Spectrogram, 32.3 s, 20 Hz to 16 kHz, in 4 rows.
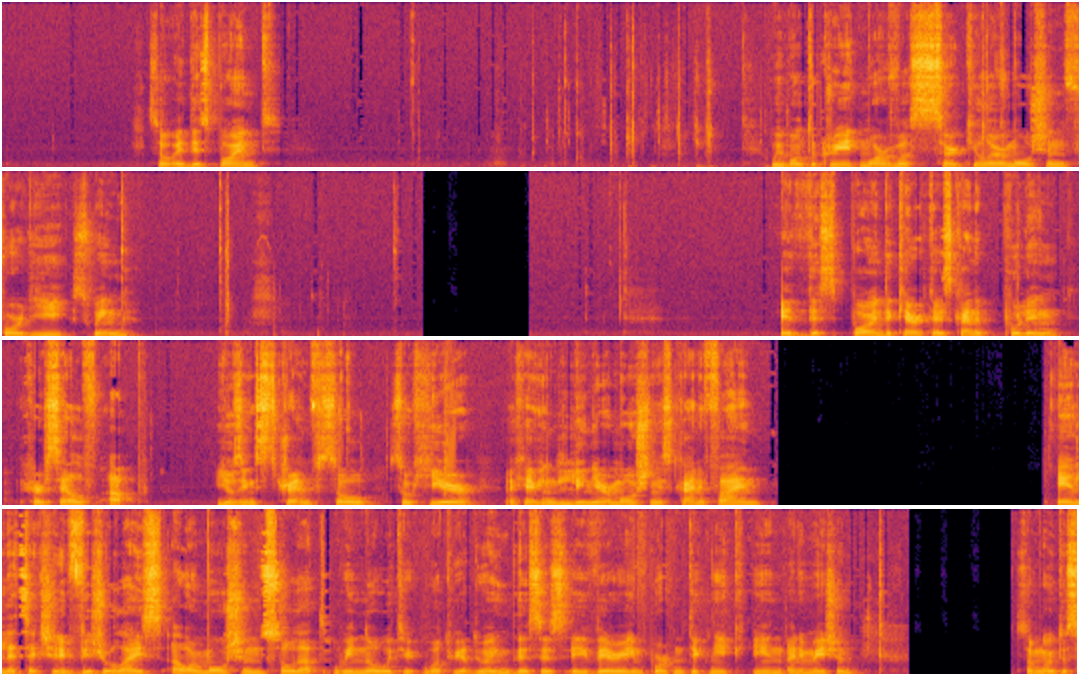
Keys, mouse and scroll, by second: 4.2 middle click, 4.7 KP_1, 5.2 KP_3, 7.4 z, 8.7 d, 9.0 click, 9.7 d, 9.8 d, 11.0-18.7 drag, 22.3-23.1 drag, 31.4 drag.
